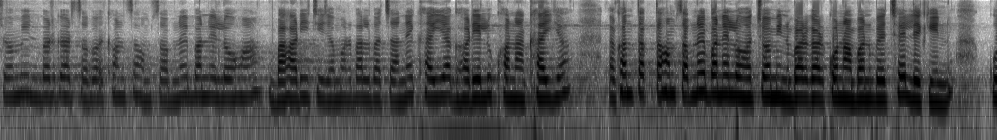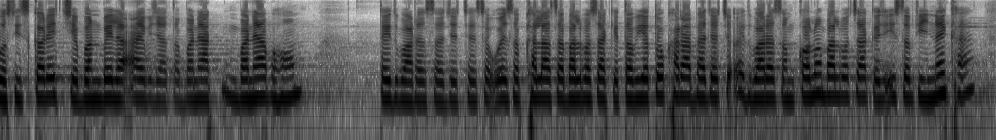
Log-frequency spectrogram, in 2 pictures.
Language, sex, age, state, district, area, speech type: Maithili, female, 45-60, Bihar, Supaul, rural, spontaneous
